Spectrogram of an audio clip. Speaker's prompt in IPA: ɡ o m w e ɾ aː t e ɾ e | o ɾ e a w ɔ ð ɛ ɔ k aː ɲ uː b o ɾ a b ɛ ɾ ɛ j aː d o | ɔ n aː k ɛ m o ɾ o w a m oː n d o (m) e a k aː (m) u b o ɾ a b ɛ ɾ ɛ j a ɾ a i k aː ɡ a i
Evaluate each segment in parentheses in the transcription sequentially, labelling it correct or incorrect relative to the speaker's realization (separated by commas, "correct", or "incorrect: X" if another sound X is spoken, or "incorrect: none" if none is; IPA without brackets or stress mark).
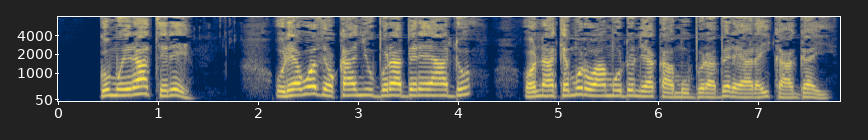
incorrect: n, correct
